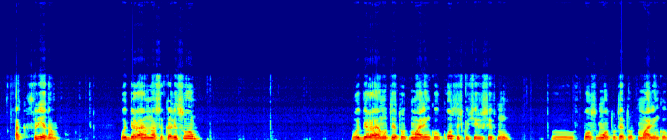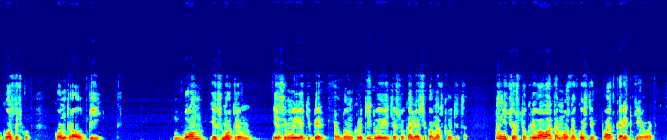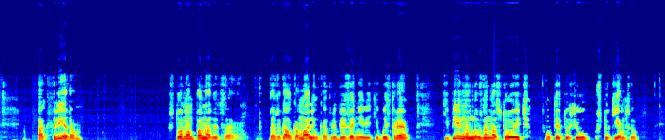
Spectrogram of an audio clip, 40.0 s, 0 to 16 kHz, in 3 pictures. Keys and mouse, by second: 1.2 click, 4.9 shift+middle click, 6.3-7.6 shift+middle drag, 8.9 shift+click, 10.7-11.8 drag, 15.1 ctrl+p, 18.1 click, 19.7 r, 26.1 ctrl+z, 28.8 click, 31.3 shift+middle click.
